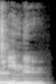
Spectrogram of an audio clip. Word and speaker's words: Temu: Temu. Well, I only see it in writing, so I never hear anybody say it. But Temu is taking on a derogatory meaning, as in calling Peter Dutton Temu Trump.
